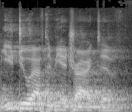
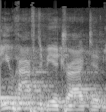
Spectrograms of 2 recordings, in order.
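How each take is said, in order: First: "do" hit hard and falling; stress on do. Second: Said in the usual way. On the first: Shown as a demonstration. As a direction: lean on the word "do".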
